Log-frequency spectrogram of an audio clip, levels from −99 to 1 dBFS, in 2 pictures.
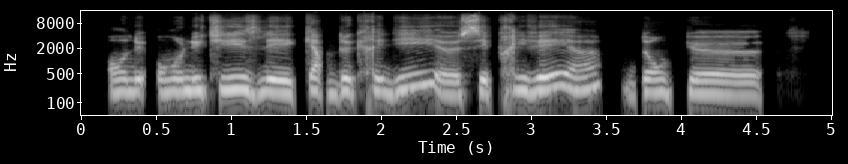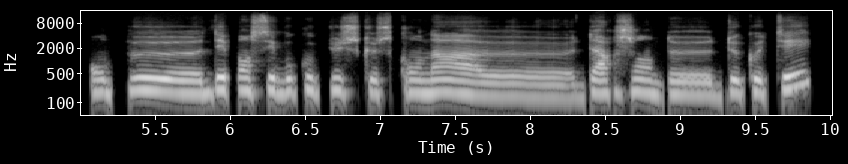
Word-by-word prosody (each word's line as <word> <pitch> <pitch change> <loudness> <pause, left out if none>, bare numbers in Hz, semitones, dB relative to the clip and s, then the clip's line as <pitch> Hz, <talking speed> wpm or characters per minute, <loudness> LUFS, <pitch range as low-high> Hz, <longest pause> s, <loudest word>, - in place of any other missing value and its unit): on 180 +2 -4
u 185 - +1
on 185 +2 -2
utilise 200 -1 +1
les 175 -3 +5
cartes 165 - -1
de 190 +2 +2
crédit, 205 - -2
heu, 155 -1 -2
c'est 170 +2 +6
privé, 205 +6 +2
hein, 210 +5 -3 0.3
donc 180 -2 -2
heu, 160 -3 -1 0.5
on 175 0 -3
peut, 185 -4 +4
heu, - - -2
dépenser 200 +1 +2
beaucoup 185 +3 -2
plus 190 0 -1
que 175 - -4
ce - - +1
qu'on 175 0 -3
a, 170 -4 +1
heu, 135 -3 -5
d'argent 175 0 +1
de 75 -1 -3
de 175 - +1
côté, 210 - +1
180 Hz, 175 wpm, -25 LUFS, 165-195 Hz, 0.5 s, c'est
